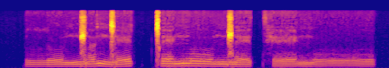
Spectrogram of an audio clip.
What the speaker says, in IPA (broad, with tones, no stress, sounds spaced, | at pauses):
lː o˩˧˩ ŋ͡ǁ ʌ˩˥ ŋ͡ǀ ɛː˩˥ t ǀ ɛ˦˥ ŋ oː˥˧ ŋ͡ǁ ɛ˧˩˧ t̪ʰ ɛː˩˧ ŋ oː˧˩˧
